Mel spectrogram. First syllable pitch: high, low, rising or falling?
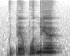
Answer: low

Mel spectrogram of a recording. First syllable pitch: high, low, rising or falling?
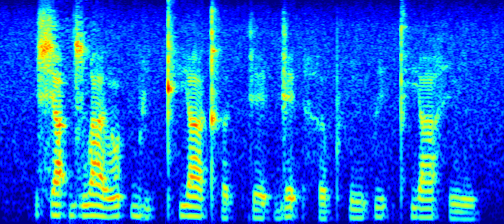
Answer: high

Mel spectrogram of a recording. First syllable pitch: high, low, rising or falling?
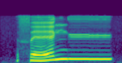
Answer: rising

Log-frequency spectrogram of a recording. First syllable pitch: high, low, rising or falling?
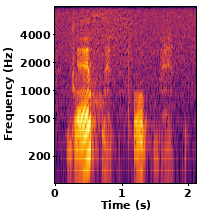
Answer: rising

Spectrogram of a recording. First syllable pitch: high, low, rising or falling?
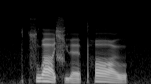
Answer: falling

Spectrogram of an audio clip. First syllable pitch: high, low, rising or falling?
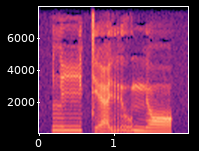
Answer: low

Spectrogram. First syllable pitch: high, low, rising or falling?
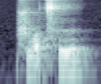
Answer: low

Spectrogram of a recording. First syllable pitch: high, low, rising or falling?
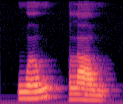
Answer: rising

